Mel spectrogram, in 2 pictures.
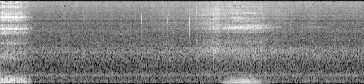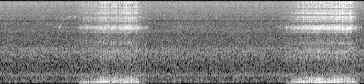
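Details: Woman snoring: low, rumbling snores roughly every four seconds, about four in the clip, over a steady background hum.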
